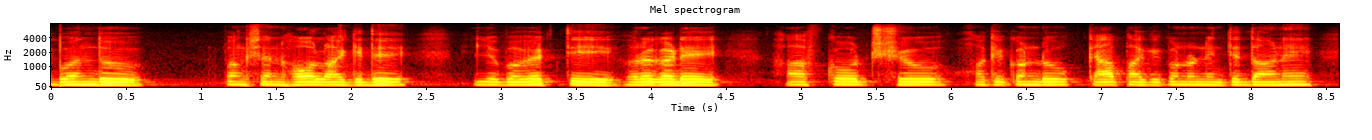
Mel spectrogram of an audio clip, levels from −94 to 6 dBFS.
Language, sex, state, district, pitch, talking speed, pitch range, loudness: Kannada, male, Karnataka, Belgaum, 130 Hz, 105 wpm, 125-135 Hz, -18 LUFS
